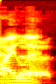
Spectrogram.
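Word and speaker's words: Ed Mylett: I got a quote for you from this is Ed Millett, right? Did I say his name right? Ed Milet, he's the one that Milet.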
